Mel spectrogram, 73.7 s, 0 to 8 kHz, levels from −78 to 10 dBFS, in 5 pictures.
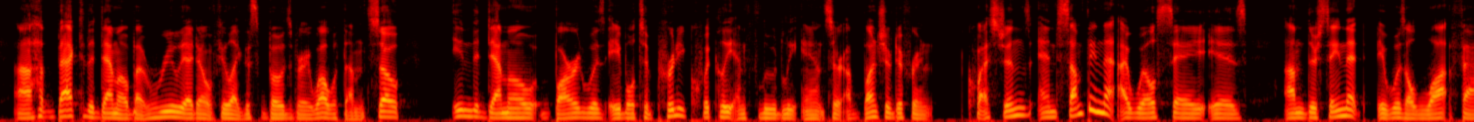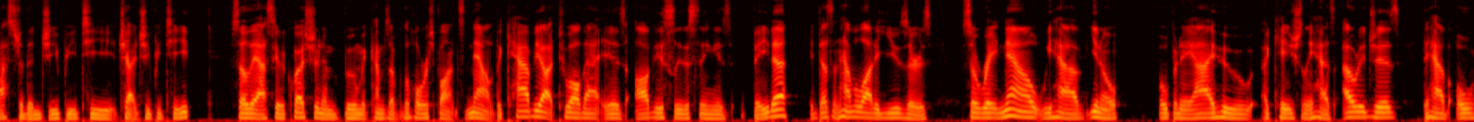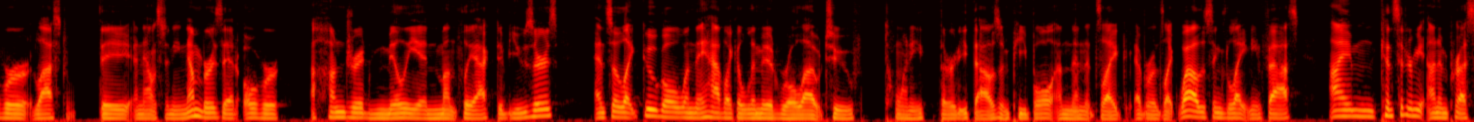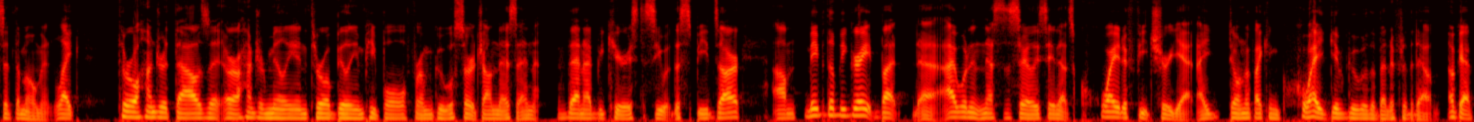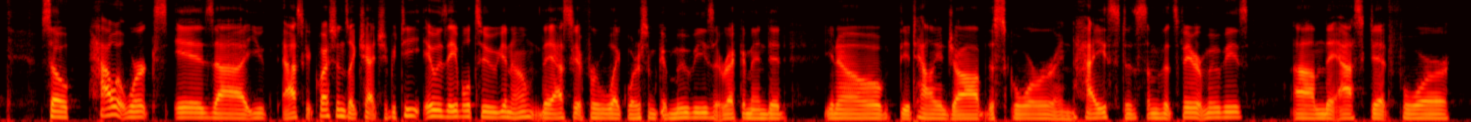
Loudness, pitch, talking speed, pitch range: -28 LUFS, 110 Hz, 210 wpm, 105-120 Hz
